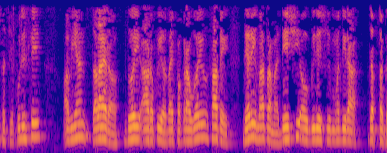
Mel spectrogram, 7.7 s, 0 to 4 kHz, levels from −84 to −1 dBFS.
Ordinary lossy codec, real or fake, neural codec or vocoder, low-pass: none; real; none; 3.6 kHz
